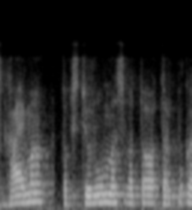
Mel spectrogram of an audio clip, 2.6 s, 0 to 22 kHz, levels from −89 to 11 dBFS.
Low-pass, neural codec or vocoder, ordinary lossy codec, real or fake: 7.2 kHz; none; Opus, 16 kbps; real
